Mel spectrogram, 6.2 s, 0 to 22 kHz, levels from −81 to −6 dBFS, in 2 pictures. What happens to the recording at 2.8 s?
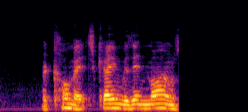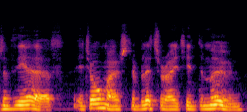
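At 2.8 s the speech is in the middle of a rebuffering stall, which runs from 2.22 s to 3.10 s. The player used up the audio it had downloaded and paused until more data arrived, so the sound drops to silence for about 0.88 s. It then picks up exactly where it broke off. No speech is skipped or repeated. The gap just adds almost nine-tenths of a second of dead air to the timeline.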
